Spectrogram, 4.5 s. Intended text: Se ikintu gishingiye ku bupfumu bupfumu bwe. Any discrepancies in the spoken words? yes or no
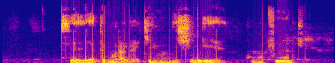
yes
